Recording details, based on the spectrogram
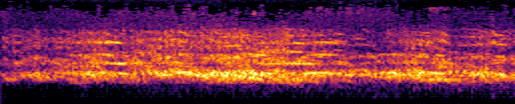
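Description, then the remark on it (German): A dense, continuous chorus of honking birds, like a large flock of geese, swirling overhead, steady and loud throughout without any talking. “bildet sich so ein Strudel aus Vögeln.”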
